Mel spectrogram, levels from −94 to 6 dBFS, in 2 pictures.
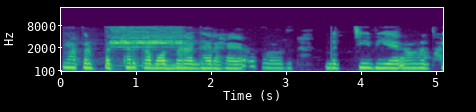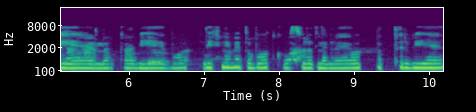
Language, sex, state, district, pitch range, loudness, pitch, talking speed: Hindi, female, Bihar, Kishanganj, 225-245 Hz, -17 LUFS, 235 Hz, 180 wpm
